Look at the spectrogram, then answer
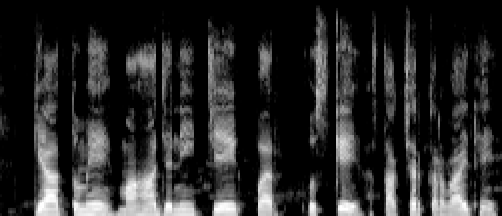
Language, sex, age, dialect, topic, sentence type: Hindi, male, 36-40, Awadhi Bundeli, banking, statement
